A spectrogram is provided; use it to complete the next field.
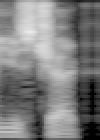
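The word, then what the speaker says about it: Juszczyk: fullback creu how' he say his name Kyle yuse cheek yeah yuse cheek is in there forers just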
